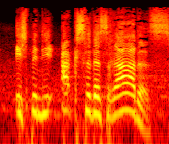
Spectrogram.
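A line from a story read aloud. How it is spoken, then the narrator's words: Exclamation. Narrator (German): rief Crowley aus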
